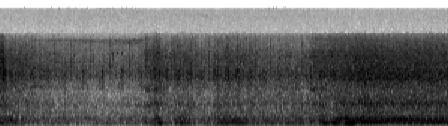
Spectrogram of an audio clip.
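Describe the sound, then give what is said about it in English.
A tow truck engine runs with a steady low, rough rumble that grows louder and revs up slightly toward the end, heard alone without any voices. “The fella gets back into the tow truck and cranks it up.”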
